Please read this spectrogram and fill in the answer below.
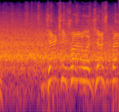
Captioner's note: cheering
